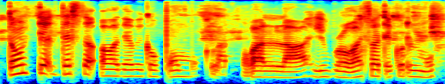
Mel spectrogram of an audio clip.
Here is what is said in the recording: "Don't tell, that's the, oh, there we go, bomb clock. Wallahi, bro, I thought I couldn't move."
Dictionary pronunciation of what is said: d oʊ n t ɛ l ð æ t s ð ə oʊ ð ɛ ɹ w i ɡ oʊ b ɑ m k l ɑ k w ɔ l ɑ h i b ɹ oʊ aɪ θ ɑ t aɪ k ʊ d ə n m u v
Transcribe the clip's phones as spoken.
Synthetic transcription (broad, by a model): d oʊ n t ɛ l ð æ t s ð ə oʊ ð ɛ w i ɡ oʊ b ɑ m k l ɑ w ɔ l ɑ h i b ɹ oʊ aɪ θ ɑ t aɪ k ʊ d ə n m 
